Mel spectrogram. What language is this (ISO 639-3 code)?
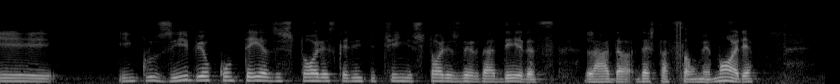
por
